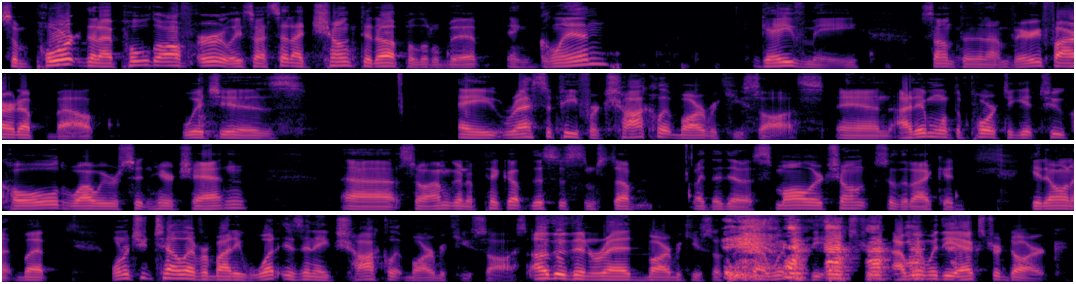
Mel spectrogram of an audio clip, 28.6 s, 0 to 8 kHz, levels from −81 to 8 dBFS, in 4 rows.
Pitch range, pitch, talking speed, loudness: 120-155 Hz, 135 Hz, 220 wpm, -27 LUFS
